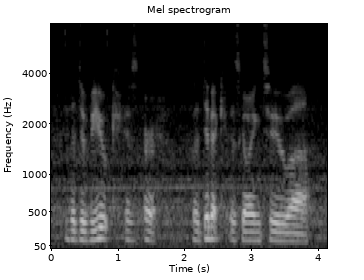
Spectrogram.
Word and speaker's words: dybbuk: a look he's going to go for the dubuque again the dybbuk okay that's how you say it the wise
